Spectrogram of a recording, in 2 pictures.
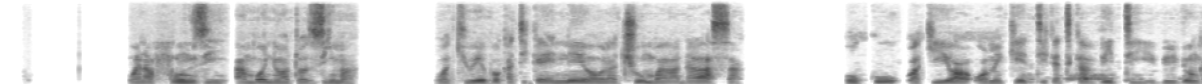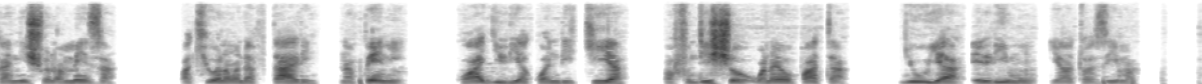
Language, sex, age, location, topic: Swahili, male, 36-49, Dar es Salaam, education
